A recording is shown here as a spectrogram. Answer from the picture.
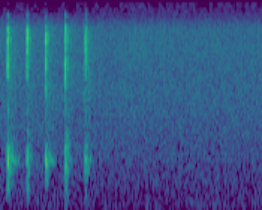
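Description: A quick run of light taps, about six a second, on a cardboard box of Polycell filling plaster held over a bowl, shaking powder out. The taps stop under a second in.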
